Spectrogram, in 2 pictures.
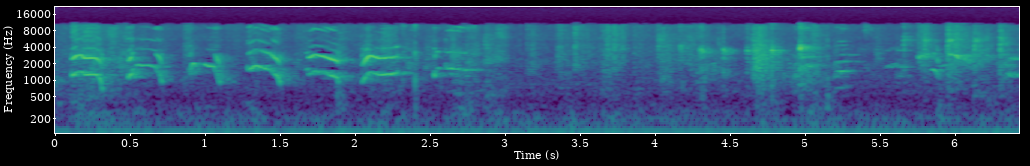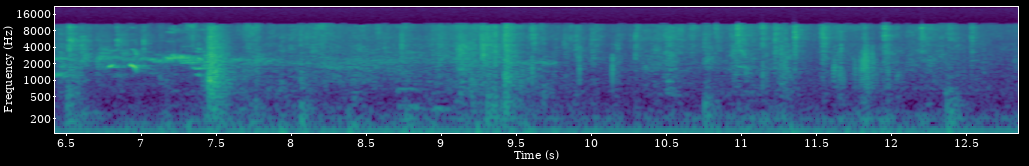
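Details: A Chihuahua puppy, shown with milk, makes a burst of short, thin, squeaky whimpers that rise and fall in the first few seconds. Sparser faint squeaks follow, over a steady low electrical hum and light handling noises.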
